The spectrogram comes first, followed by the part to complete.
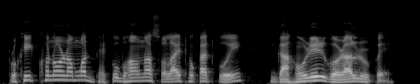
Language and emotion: Assamese, neutral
